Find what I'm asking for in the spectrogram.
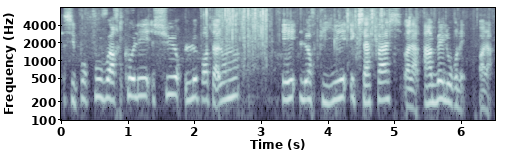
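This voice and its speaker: A woman's voice: mid-range voice, steady tone, unhurried, slight background noise. Woman vlogger, mid-range voice, casual haul chatter on a camera mic. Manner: chatty, frequent fillers and little interjections. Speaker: vlogger showing a shopping haul. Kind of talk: casual haul video chat.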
